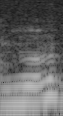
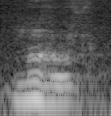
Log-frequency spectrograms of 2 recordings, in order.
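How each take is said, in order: First: The word ends with a b sound. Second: The word ends with a v sound. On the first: This is the Arabic pronunciation. "pas à l'arabe" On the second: This is the Kabyle pronunciation. "je vais le prononcer à la kabyle"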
